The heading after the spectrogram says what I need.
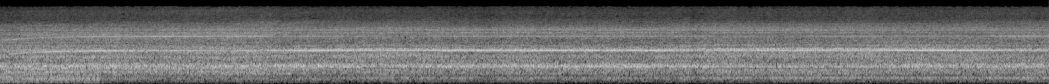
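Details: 1980s Beam Model 167 central vacuum fitted with a new Ametek Lamb 116765 12 A three-stage motor, replacing a failed motor that sparked and blew the fuse: a steady high-pitched whine spins up smoothly with no sparking crackle; normal running.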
